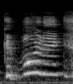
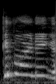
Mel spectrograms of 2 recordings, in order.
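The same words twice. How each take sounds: First: High, loud mock-cheery greeting; hammed-up cheerful good morning; Bellatrix greeting. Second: High, bright mock-cheery repeat; Bellatrix greeting. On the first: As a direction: sing out a sugary hello. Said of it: "she was like". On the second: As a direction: chirp the greeting once more. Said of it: "It's like".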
